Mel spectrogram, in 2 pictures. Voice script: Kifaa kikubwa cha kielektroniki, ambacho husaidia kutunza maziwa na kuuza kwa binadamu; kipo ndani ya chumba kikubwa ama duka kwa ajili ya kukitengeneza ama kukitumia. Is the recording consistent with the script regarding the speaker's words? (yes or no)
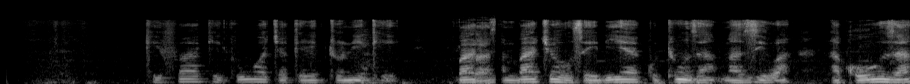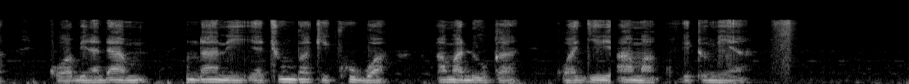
no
